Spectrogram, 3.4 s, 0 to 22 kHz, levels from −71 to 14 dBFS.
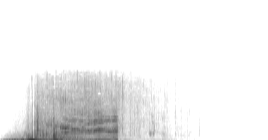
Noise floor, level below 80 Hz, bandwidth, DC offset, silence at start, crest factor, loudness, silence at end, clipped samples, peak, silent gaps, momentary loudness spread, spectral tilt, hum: -78 dBFS; -20 dBFS; 10 kHz; under 0.1%; 0.05 s; 16 dB; -19 LUFS; 1.4 s; under 0.1%; 0 dBFS; none; 6 LU; -5 dB/octave; none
